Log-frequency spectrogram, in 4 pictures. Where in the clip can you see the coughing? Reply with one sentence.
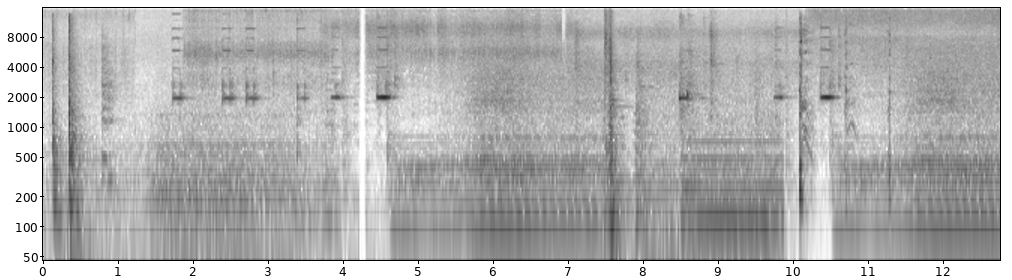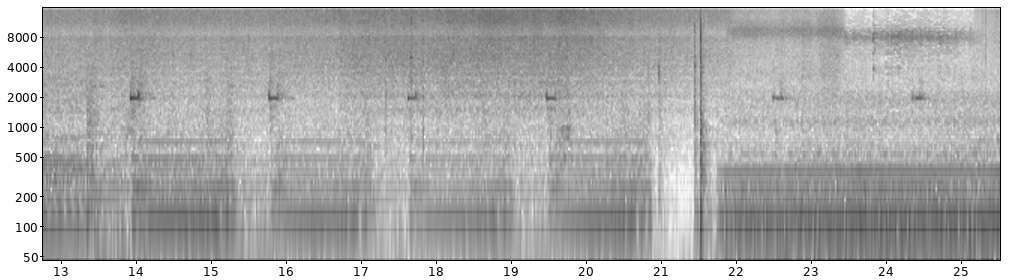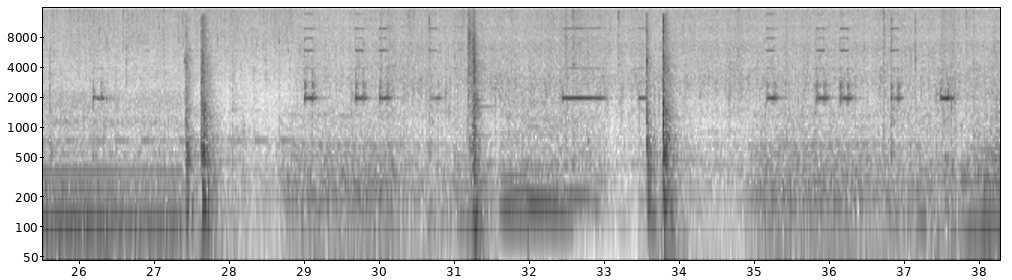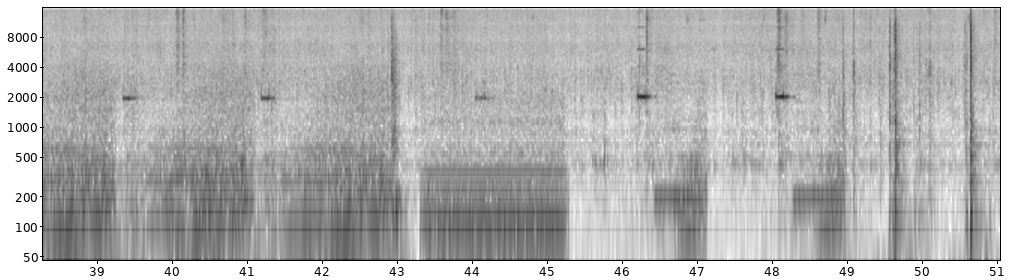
The coughing can be heard from 10.1 to 11.3 s.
